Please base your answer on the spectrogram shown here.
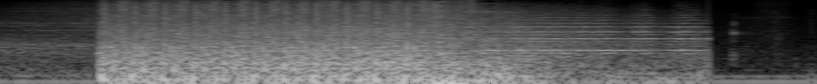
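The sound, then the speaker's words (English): Rapid, continuous gunfire as a gun empties an entire clip: a dense, loud, unbroken burst of shots lasting about three seconds, with no talk over it. “He just emptied an entire clip into a guy's face.”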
